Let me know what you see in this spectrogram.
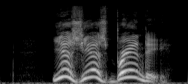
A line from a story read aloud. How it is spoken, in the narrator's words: he cried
